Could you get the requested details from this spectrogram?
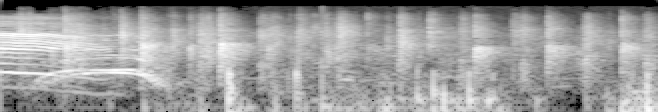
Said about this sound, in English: Put your hands together for Haywood Trinup C. Jr., everybody.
